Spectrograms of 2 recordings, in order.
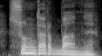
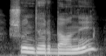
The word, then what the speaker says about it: Sundarban: poprawiają że się wypowiada sunder Bony bo tak ponieważ węgielska brzmi jakoś No trochę może ja tak nie do końca to poprawnie wymawiam ale w bengalskim Znak S wymawiamy jako sz czyli szerb to jak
